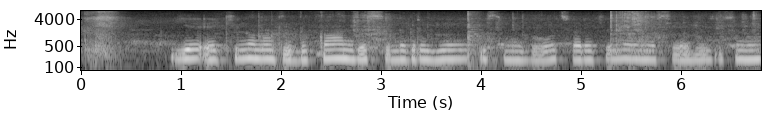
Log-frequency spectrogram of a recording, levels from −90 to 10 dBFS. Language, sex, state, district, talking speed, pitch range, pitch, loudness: Rajasthani, female, Rajasthan, Churu, 150 wpm, 180-195 Hz, 185 Hz, -18 LUFS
